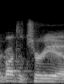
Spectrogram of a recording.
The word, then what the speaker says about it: Bhattacharya: and thanks for holding this hearing uh dr bhattacharya if i could first of all am i pronouncing your name right just fine thanks goodbye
